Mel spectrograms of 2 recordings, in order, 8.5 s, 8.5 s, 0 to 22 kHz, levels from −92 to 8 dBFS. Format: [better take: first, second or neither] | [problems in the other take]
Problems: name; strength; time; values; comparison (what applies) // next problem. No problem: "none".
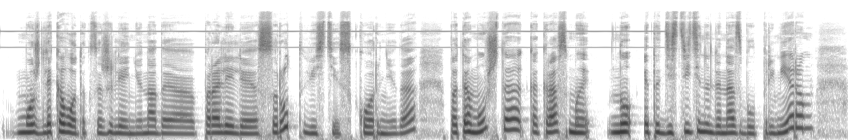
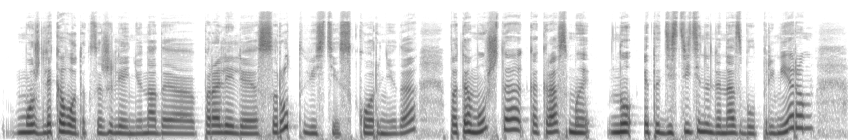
second | high-pitched whine; noticeable; until 6.5 s; 8.5 kHz, 20 dB below the speech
